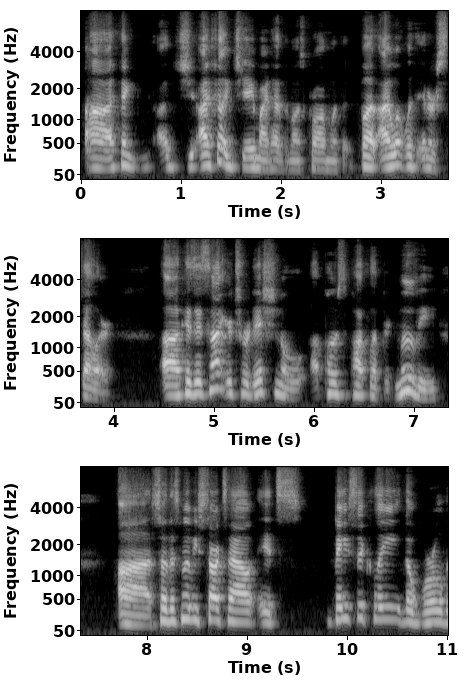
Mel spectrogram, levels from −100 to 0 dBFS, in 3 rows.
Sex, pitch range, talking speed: male, 125-155 Hz, 220 wpm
